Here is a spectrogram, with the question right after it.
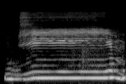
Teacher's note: >> আপনার জিমটা মাঝখান উপর তালুতে লাগে নাই জিবার আগা লাগছে জিহবার মাঝখান মাঝখানটা উপরের তালুতে লাগবে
